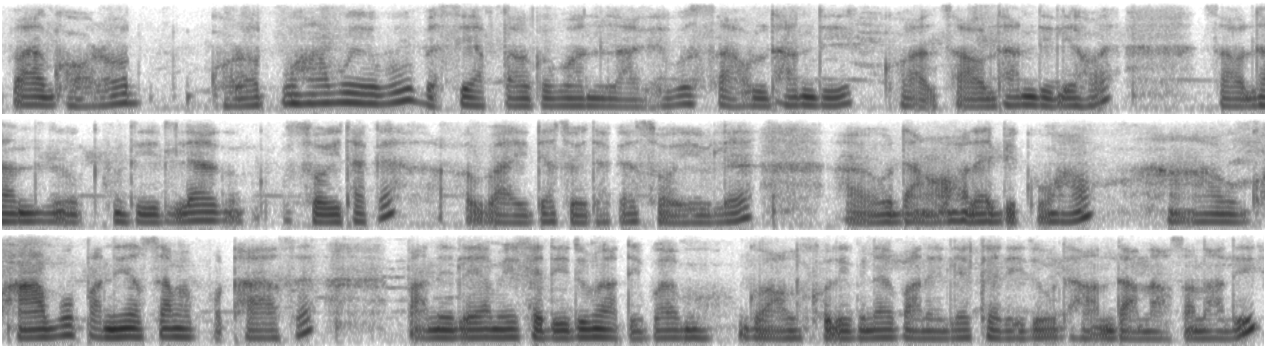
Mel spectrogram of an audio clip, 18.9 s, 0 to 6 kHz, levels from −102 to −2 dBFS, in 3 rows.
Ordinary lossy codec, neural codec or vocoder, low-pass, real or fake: Opus, 24 kbps; none; 5.4 kHz; real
